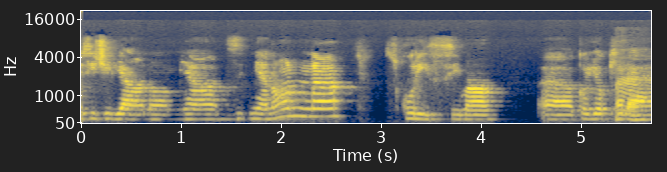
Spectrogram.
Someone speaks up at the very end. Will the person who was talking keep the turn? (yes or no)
yes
